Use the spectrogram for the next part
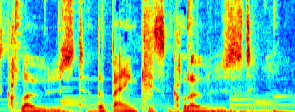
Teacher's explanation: So close with the voice sound is the verb, to close.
